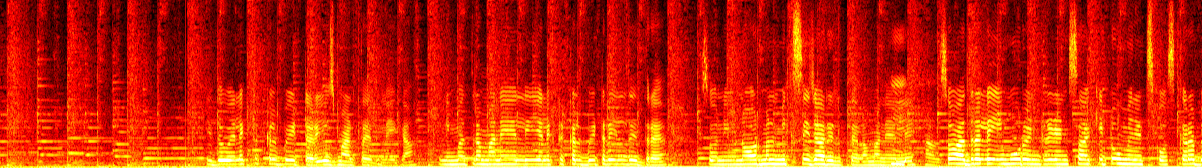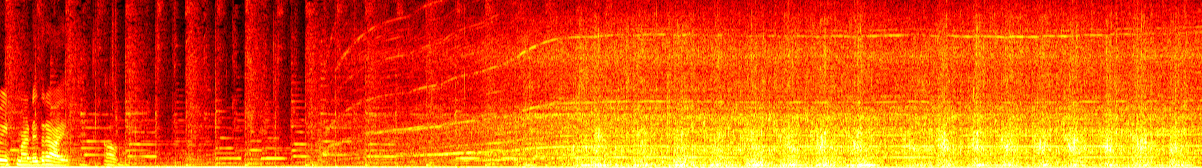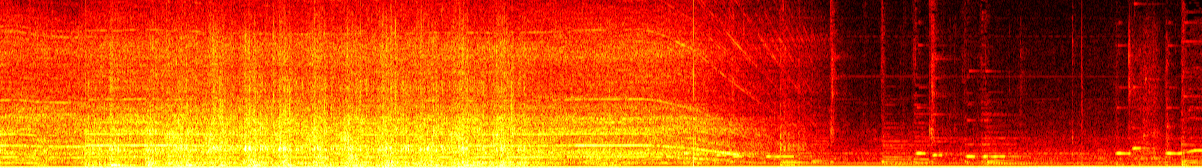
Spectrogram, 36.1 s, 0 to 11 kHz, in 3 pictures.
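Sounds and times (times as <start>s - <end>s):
electric hand mixer whine: 15.1s - 32.4s
mixer rattling in bowl: 16.9s - 32.2s.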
